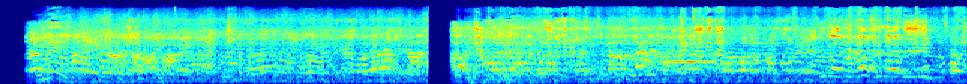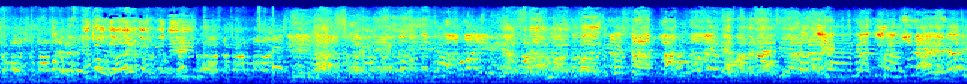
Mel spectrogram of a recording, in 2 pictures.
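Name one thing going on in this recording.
A crowd of men chants slogans loudly outdoors.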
